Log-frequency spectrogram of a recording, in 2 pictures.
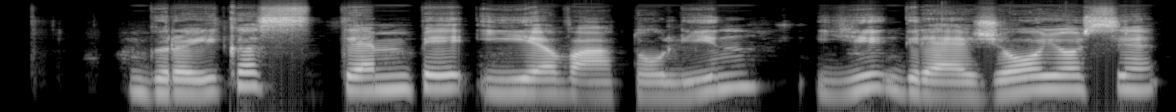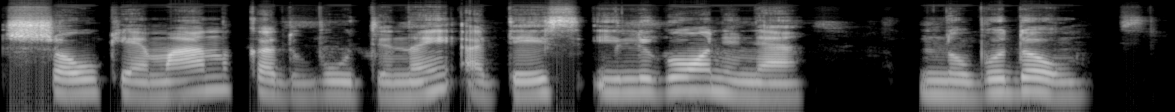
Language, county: Lithuanian, Utena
